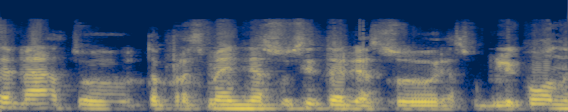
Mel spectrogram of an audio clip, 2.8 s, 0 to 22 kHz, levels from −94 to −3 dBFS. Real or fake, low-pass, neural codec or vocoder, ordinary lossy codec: real; 10.8 kHz; none; AAC, 32 kbps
